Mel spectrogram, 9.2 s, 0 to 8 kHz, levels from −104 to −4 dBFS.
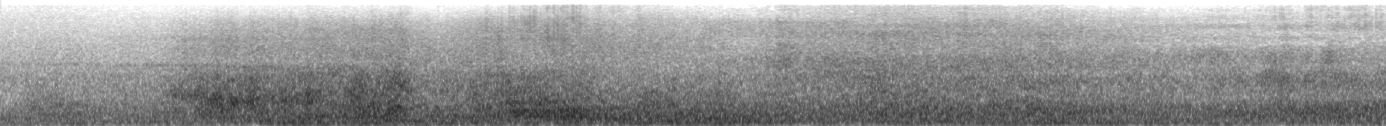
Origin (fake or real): real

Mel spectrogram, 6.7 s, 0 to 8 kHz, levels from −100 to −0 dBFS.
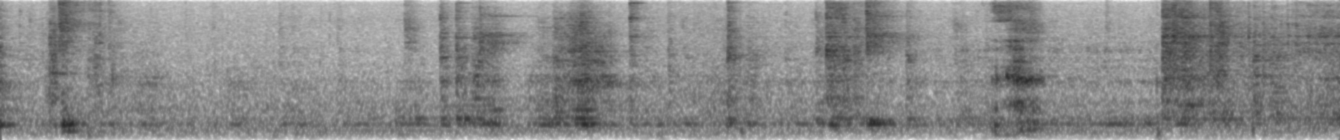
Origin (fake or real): real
